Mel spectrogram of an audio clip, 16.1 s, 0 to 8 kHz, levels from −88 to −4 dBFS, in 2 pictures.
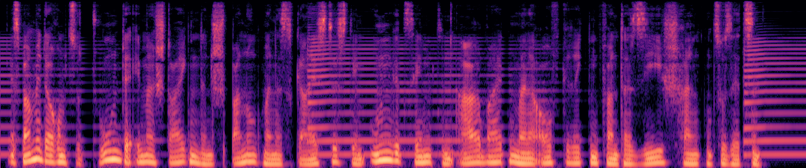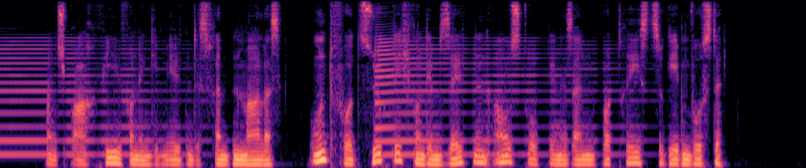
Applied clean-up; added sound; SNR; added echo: neural mask model RNNoise.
